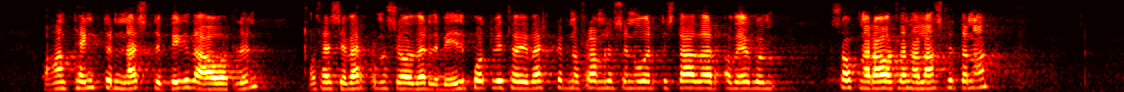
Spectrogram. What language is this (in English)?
Icelandic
